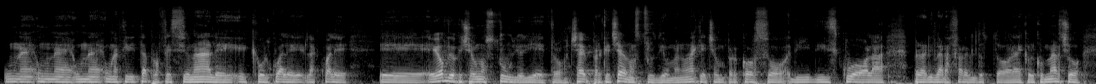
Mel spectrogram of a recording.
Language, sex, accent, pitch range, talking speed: Italian, male, native, 110-125 Hz, 225 wpm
